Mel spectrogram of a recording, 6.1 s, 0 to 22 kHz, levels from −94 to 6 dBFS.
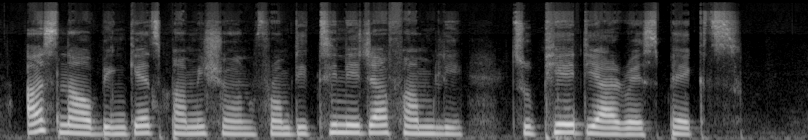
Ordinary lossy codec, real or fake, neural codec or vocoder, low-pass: none; real; none; none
